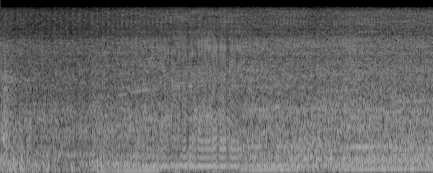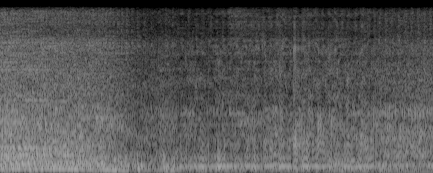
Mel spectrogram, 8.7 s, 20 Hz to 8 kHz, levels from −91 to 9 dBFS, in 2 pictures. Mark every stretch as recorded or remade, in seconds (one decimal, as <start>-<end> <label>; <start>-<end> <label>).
0.0-1.6 recorded; 1.6-2.4 remade; 2.4-6.1 recorded; 6.1-8.1 remade; 8.1-8.7 recorded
